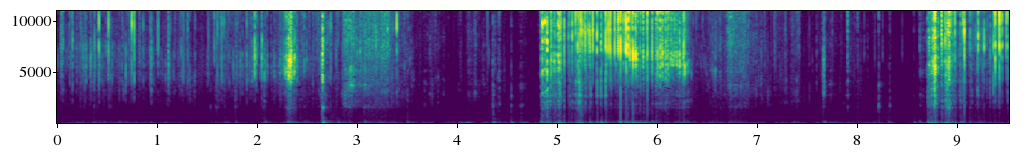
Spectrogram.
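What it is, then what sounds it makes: Soap bar being shaved with a knife. A knife blade scrapes along the top edge of a solid, hand-sized, pink striped soap bar held in the hand, shaving off pink crumbs. The result is dry, bright, scratchy rasping in uneven bursts, loudest in a long sustained stroke midway through and another near the end.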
